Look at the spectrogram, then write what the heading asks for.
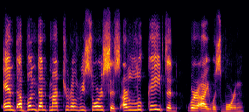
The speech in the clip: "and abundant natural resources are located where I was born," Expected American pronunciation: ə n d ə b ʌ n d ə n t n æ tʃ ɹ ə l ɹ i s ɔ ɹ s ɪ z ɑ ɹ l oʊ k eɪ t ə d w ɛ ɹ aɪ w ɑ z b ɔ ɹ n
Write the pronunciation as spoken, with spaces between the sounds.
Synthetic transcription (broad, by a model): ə n d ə b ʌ n d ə n t n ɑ tʃ ɹ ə l ɹ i s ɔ ɹ s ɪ s ɑ ɹ l oʊ k eɪ t ə d w ɛ ɹ aɪ w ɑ s b ɔ ɹ n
